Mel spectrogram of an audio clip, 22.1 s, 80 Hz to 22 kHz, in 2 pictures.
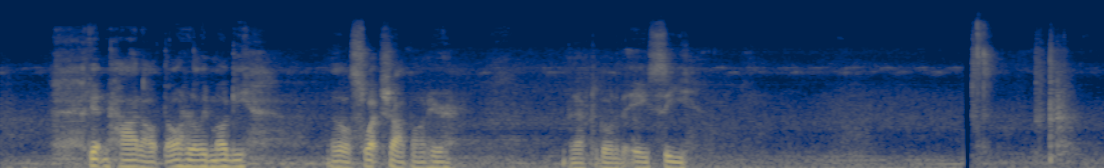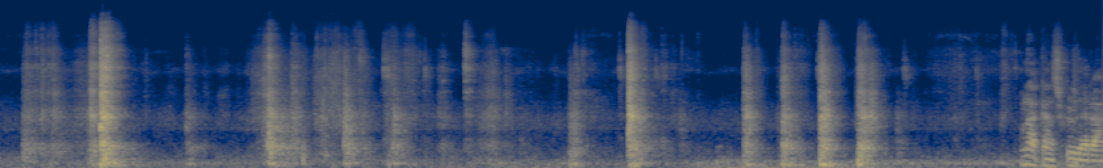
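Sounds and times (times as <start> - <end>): wood knocks and clatters: 10.3 - 20.3.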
